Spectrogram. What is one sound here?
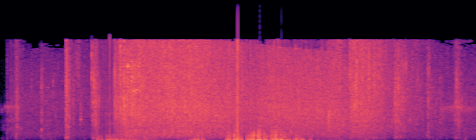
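A body tumbles heavily to the ground.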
